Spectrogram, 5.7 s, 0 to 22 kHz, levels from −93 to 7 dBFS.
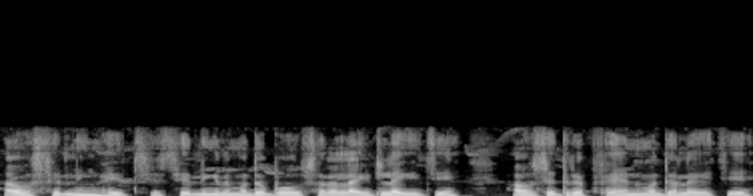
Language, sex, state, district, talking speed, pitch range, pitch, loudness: Odia, male, Odisha, Malkangiri, 160 wpm, 130-140 Hz, 135 Hz, -16 LUFS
